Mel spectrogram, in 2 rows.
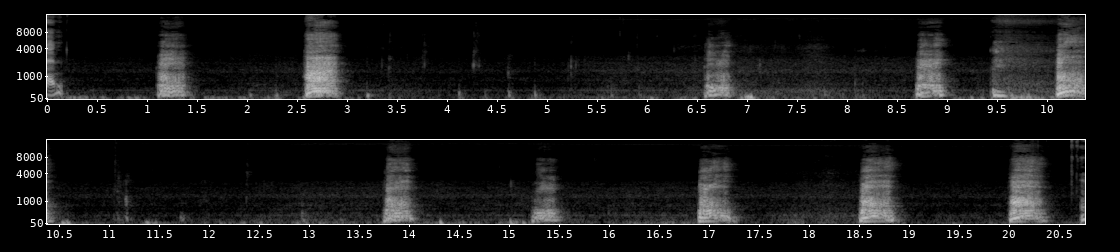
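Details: Female dog coughing around 5:30 am on what the owner calls her worst night yet, about 30 minutes after medication including Lasix: about a dozen harsh, separate coughing bursts over twenty seconds in a quiet room.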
